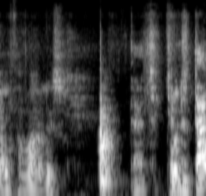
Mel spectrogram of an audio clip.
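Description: A small shaker is set down on a table with a knock.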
